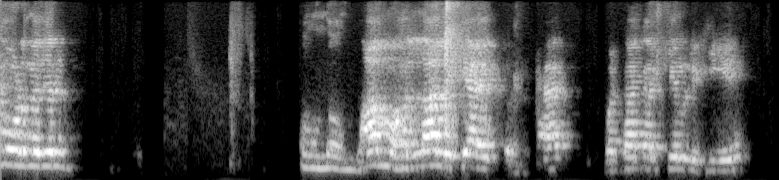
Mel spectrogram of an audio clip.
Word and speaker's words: महला: जी सब नु आ रहा है बोर्ड नजर मोहल्ला लिखा एक वड्डा करके लिखिए इस तरह का उच्चारण है मोहल्ला।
